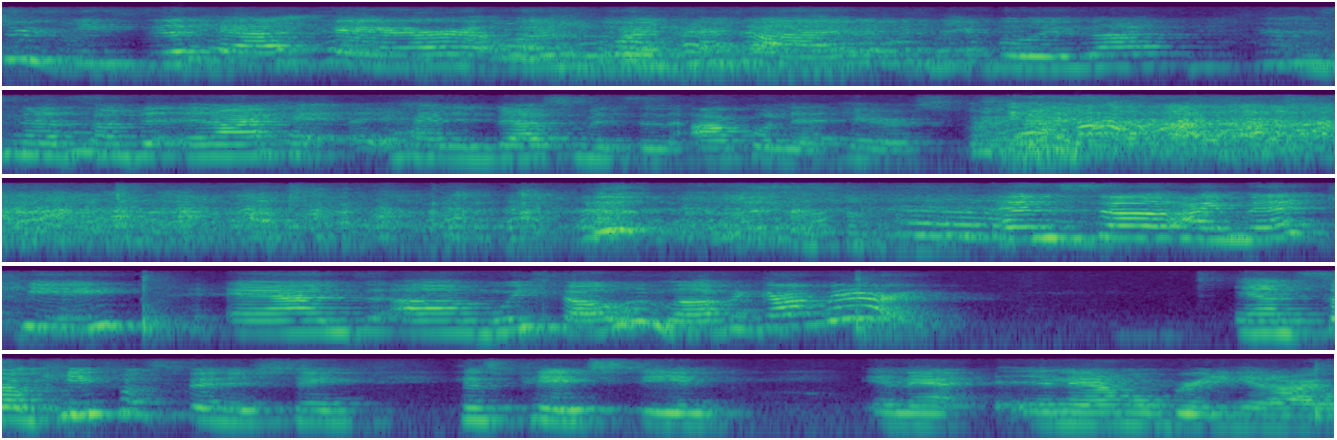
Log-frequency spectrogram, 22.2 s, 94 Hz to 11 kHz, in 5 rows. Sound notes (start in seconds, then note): 10.5 laughter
